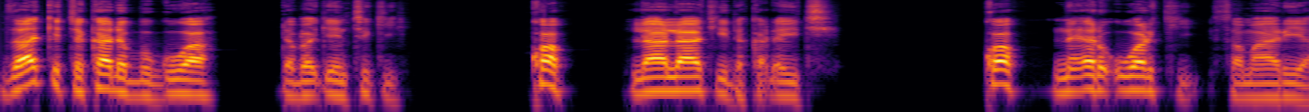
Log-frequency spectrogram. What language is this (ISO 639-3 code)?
hau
